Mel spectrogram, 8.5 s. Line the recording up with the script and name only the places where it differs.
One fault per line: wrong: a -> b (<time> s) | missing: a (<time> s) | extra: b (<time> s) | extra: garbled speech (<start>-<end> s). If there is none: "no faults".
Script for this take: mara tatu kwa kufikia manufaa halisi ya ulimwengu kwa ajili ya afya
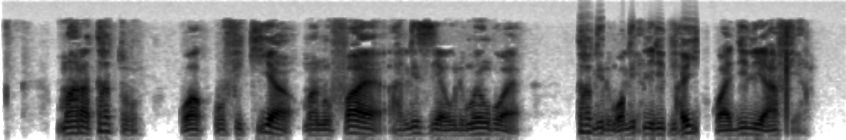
extra: garbled speech (5.8-7.1 s)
